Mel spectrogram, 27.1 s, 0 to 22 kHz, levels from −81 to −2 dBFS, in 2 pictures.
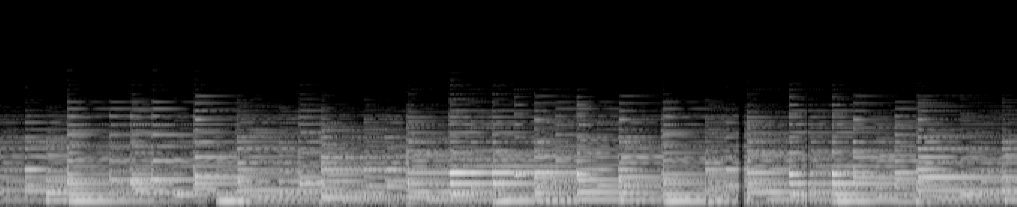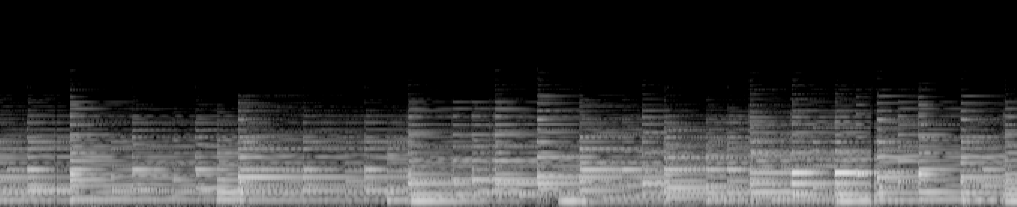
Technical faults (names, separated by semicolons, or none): short concealed packet loss; burst of packet loss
